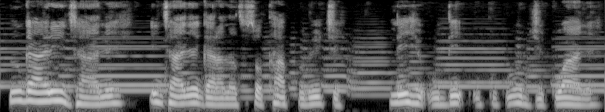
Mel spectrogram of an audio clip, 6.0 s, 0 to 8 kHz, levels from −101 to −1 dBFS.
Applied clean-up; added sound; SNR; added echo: none; Brass instrument; 11 dB; none.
